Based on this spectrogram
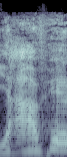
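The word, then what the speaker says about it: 야훼: 여호와 줘 여호와 그 여호와를 또한 야외 라고 발음하기도 합니다 그렇게 여호와 라고 하는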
